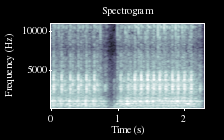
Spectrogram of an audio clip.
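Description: A sewing machine set to zero stitch length runs steadily with a fast, even needle clatter and motor hum, stopping very briefly once before carrying on, close and with no talking.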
